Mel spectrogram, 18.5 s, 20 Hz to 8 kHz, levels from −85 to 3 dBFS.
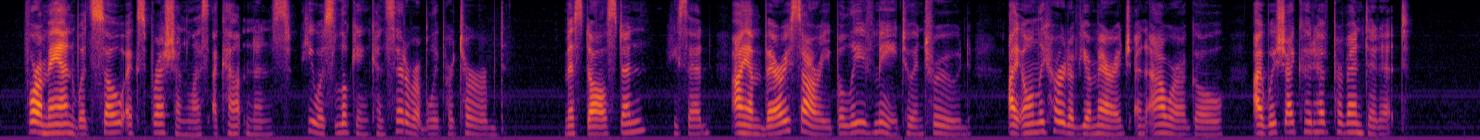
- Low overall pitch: No, medium, 170 Hz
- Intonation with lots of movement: No, average, 3.7 semitones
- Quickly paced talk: No, slow, 135 wpm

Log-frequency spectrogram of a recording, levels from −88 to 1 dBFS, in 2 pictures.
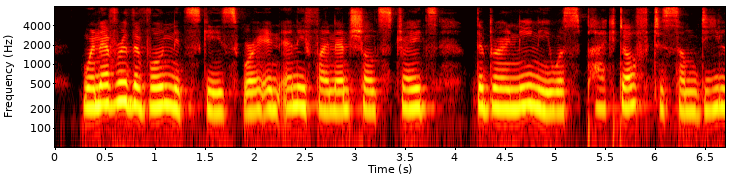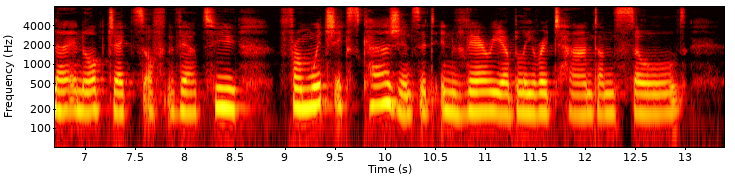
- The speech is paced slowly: Yes, slow, 120 wpm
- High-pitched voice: Yes, high, 195 Hz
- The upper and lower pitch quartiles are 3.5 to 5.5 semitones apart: No, average, 2.8 semitones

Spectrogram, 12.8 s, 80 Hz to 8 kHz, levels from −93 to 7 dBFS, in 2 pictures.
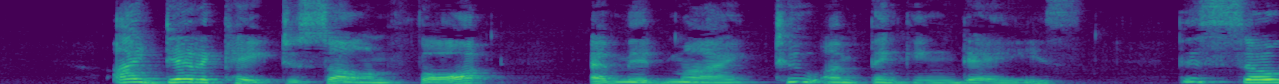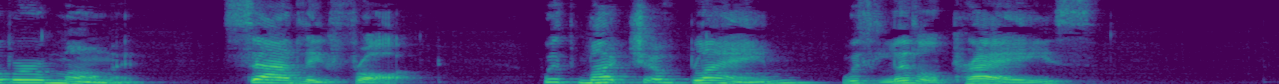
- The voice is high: Yes, high, 225 Hz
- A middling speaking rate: No, slow, 105 wpm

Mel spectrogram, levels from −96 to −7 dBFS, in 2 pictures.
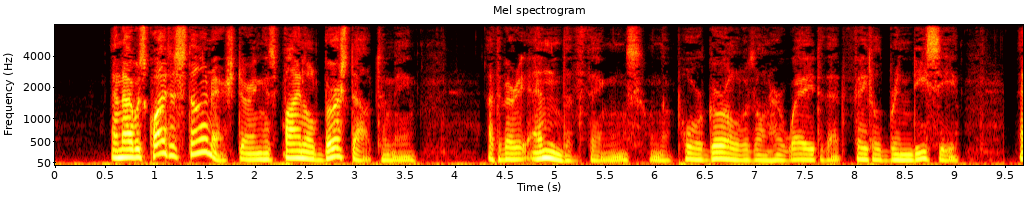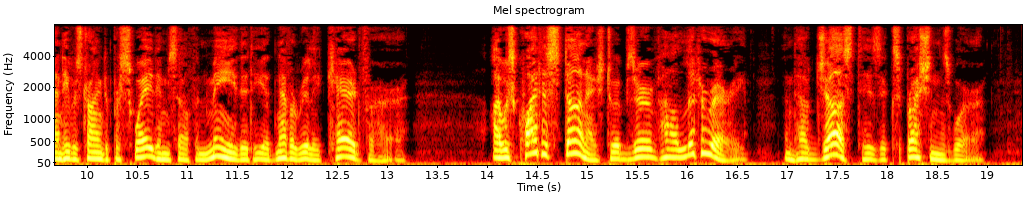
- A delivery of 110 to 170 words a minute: No, average, 185 wpm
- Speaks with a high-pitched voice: No, low, 125 Hz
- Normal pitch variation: No, wide, 6.0 semitones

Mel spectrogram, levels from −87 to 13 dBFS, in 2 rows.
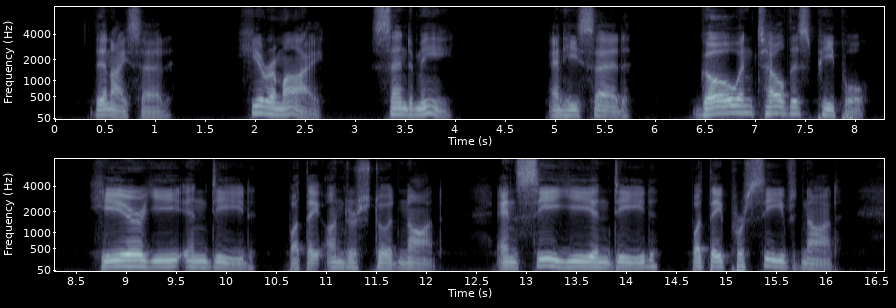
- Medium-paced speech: No, slow, 110 wpm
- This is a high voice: No, low, 100 Hz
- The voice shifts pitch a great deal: No, average, 4.0 semitones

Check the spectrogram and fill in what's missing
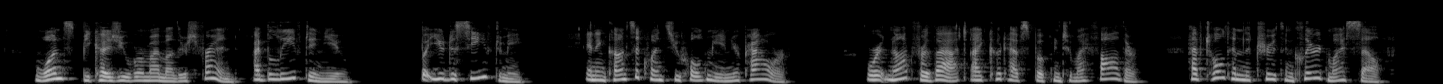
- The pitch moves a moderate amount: No, wide, 6.5 semitones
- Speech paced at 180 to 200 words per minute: Yes, average, 185 wpm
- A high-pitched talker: Yes, high, 200 Hz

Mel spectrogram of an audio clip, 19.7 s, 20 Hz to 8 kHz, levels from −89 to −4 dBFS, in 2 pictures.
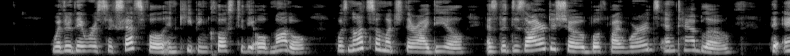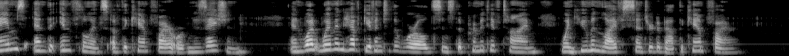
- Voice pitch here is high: Yes, high, 205 Hz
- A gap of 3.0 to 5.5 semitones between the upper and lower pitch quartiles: Yes, average, 4.2 semitones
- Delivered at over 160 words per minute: Yes, average, 175 wpm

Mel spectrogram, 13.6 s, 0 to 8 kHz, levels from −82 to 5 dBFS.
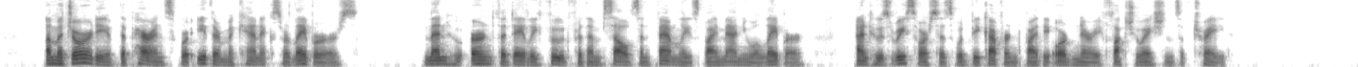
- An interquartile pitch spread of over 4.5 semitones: No, average, 4.2 semitones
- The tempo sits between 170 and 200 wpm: No, average, 155 wpm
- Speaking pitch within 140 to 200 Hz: No, very low, 90 Hz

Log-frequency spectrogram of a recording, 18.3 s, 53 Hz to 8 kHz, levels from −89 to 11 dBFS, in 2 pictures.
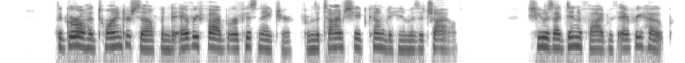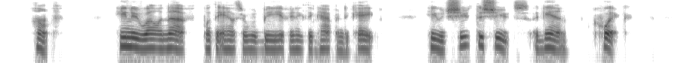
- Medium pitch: Yes, medium, 175 Hz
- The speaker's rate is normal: Yes, average, 165 wpm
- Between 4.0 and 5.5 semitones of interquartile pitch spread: No, average, 3.3 semitones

